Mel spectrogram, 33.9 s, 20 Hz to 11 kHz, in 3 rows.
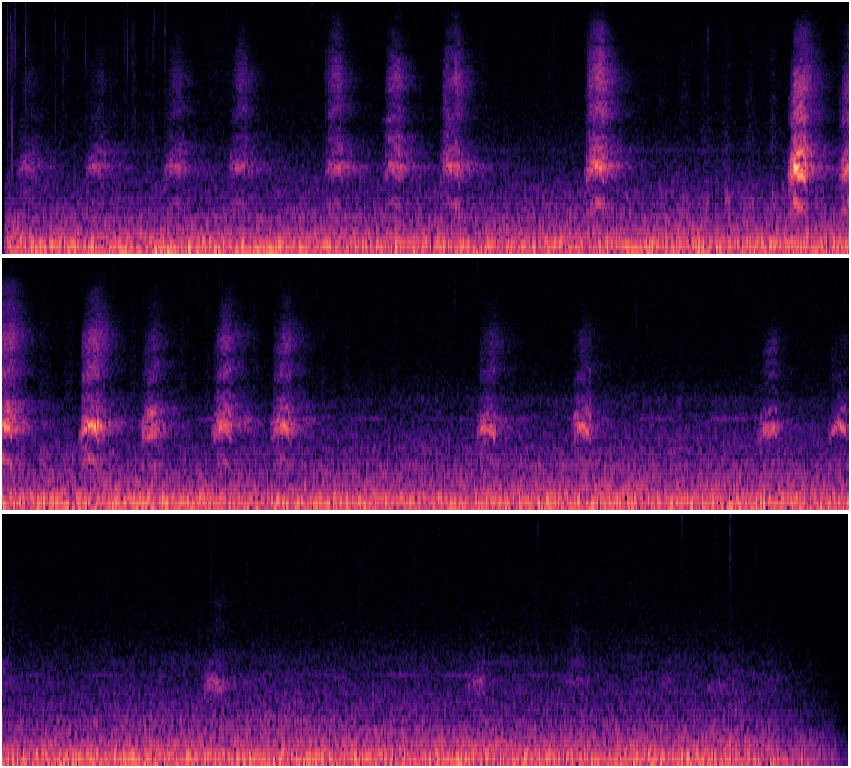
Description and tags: A raven flying by overhead in a forest on Gabriola Island off the coast of BC. Some droney ambiance from steel mill across the water in Nanaimo. As the raven flies overhead, it is remarkable how well the mic picked up the flapping of its wings. Recorded with a Zoom H2.
caw, flyby, wing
